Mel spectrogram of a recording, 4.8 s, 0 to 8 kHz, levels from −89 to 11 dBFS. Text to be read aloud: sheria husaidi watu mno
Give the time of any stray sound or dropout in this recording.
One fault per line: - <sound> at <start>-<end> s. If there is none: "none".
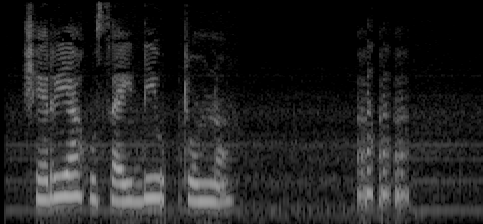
- dropout at 1.6-1.8 s
- laugh at 3.6-4.1 s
